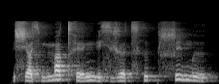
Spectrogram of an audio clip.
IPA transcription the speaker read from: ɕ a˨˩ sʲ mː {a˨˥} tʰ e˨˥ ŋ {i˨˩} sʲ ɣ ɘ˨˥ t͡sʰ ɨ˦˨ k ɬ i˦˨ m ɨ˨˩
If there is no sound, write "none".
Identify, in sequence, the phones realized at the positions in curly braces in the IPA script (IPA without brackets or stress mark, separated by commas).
a˥, i˨˩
